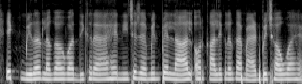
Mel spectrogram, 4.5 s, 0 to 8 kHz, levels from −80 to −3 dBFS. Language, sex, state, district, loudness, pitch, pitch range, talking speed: Hindi, female, Maharashtra, Sindhudurg, -18 LUFS, 190 Hz, 185-195 Hz, 250 wpm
